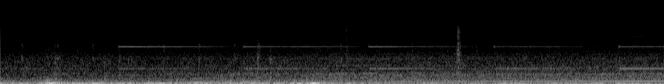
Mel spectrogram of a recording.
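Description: Car driving slowly, heard from inside the cabin as a dash cam records it: a steady rumble of engine and road noise. From about a second in, an electronic beep repeats about every second and a quarter, with a single sharp click partway through.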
